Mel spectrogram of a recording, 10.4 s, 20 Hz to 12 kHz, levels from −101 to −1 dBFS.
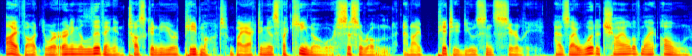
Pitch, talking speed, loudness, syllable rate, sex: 95 Hz, 175 wpm, -19 LUFS, 4.9 syllables/s, male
